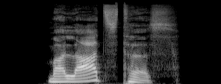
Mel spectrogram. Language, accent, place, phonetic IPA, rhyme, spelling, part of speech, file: German, Germany, Berlin, [maˈlaːt͡stəs], -aːt͡stəs, maladstes, adjective, De-maladstes.ogg
- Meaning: strong/mixed nominative/accusative neuter singular superlative degree of malad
